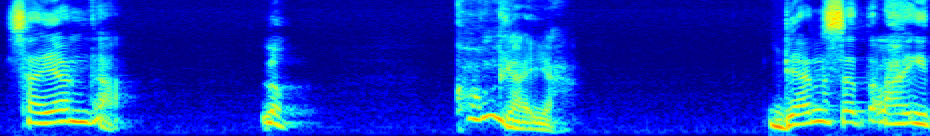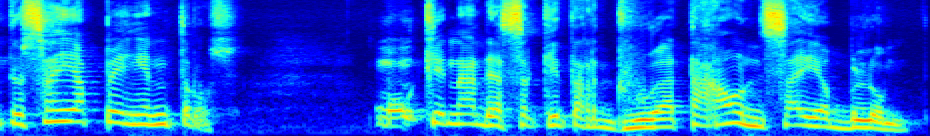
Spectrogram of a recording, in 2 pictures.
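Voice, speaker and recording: A middle-aged man preaches a sermon in a fairly high voice. His pitch leaps and falls widely as he talks. He preaches with an animated, swinging delivery. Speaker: pastor.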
